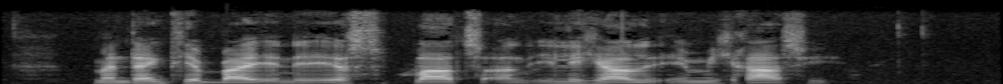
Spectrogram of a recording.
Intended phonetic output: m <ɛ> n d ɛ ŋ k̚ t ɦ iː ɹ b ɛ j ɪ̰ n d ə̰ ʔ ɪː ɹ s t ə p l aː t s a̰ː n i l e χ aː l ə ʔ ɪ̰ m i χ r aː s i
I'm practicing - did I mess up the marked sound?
no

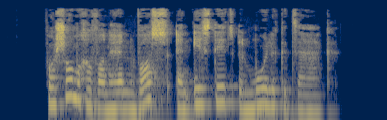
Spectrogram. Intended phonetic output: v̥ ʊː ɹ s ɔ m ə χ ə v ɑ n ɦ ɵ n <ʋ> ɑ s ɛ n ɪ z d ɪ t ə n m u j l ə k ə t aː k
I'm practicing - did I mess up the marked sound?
no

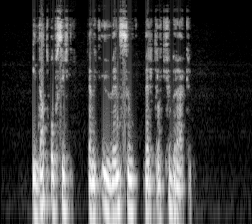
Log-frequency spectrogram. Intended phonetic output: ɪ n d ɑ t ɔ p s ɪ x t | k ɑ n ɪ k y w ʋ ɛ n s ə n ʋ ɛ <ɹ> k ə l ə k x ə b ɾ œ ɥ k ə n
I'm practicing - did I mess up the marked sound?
yes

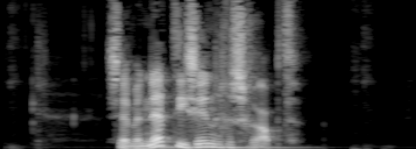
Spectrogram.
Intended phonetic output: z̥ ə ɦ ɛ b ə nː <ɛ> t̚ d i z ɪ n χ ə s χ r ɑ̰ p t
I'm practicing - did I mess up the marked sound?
no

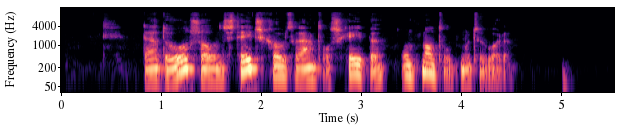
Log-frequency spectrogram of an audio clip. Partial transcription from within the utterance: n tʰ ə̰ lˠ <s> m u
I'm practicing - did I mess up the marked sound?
yes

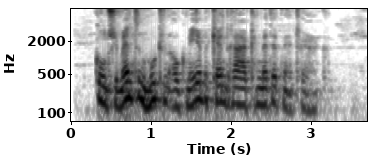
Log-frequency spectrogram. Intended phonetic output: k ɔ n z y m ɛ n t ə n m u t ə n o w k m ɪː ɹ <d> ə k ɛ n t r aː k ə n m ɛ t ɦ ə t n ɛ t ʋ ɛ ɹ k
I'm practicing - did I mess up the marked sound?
yes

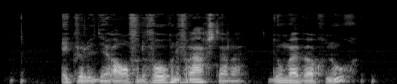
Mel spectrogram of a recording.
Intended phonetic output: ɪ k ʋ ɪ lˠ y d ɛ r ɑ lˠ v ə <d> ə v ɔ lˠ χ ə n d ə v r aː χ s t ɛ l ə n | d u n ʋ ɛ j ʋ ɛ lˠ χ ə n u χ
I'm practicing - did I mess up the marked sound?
no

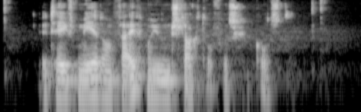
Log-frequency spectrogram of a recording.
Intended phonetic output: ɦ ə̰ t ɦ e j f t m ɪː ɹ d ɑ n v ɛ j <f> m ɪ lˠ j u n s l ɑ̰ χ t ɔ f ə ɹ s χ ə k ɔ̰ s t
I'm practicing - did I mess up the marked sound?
no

